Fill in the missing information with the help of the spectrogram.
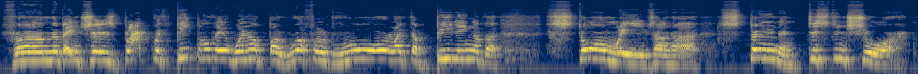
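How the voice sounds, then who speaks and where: A person reciting a narrative poem in a theatrical, deliberate manner with dramatic pauses. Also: mid-range voice, darkish tone. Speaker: poetry reader.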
